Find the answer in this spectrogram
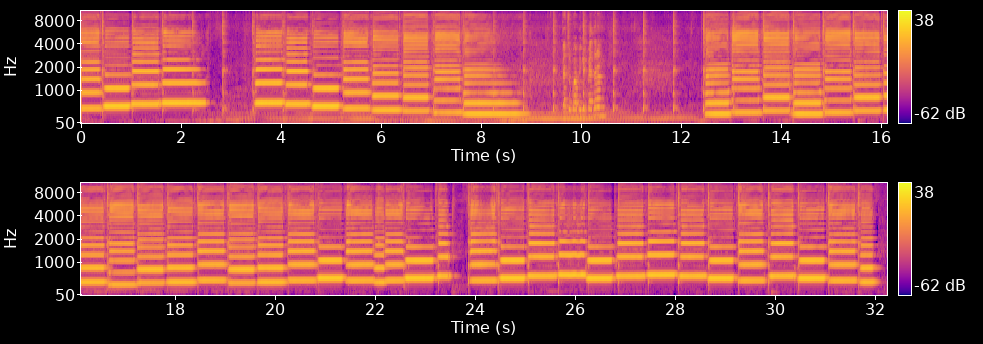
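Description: Straight soprano saxophone playing a practice run of short, evenly tongued notes, about two a second, stepping up and down a scale in Do = F. The playing breaks off briefly twice, with a longer pause of a few seconds near the first third.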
